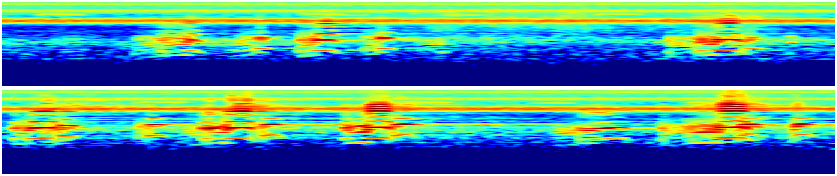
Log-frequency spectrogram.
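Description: Canada goose giving a loose series of nasal, two-part honks, about ten in five seconds at an uneven pace, over a steady high-pitched background whine.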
